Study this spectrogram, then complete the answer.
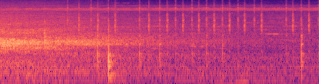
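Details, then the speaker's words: Buick horn circuit: faint even clicks about three per second when horn pressed, no horn tone, over passing traffic; owner suspects a bad horn relay. "but you should be able to hear that click I think it's a bad horn relay or whatever that really is acting is the horn relay"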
